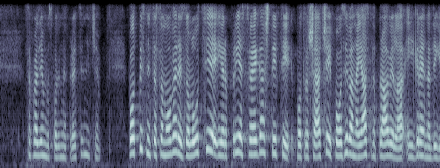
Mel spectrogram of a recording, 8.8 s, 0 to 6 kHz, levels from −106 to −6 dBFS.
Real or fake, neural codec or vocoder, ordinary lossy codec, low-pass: fake; codec, 16 kHz, 4.8 kbps, FACodec; none; 5.4 kHz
